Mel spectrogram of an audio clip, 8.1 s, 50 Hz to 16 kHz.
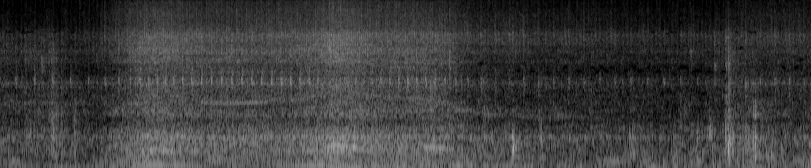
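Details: Honda Accord with K24Z3 engine, light metallic rattle over the engine between 2200 and 3000 rpm, loudest through the mid-rev rise; source undetermined.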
